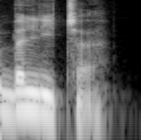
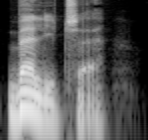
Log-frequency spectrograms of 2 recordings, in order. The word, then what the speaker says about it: Belice: Belice z akcentem nad i. Później, gdy nastąpiło trzęsienie ziemi, w ogólnokrajowej telewizji sycylijską gminę przemianowano na Belice. Owo charakterystyczne dla Rzymian cofnięcie akcentu nad e stało się synonimem pecha. Tak oto, utraciwszy pamięć, dolina straciła też swoją nazwę. Dzisiaj nawet Sycylijczycy, kiedy mówią o tej dolinie, nie kładą już akcentu we właściwym miejscu, na sposób arabski.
